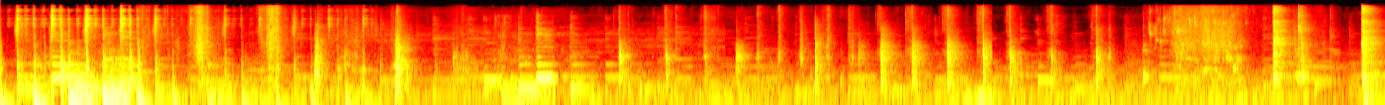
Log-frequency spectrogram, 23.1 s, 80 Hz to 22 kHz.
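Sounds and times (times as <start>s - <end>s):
knife chopping on plastic board: 10.3s - 18.6s
water poured into metal pot: 19.1s - 20.9s.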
